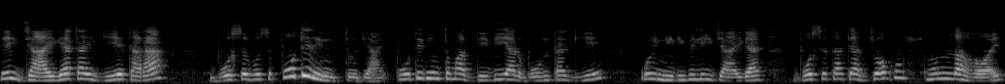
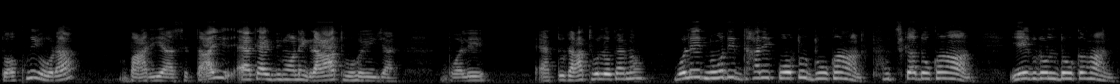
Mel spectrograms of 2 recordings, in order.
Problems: background sounds at intervals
